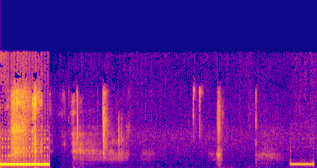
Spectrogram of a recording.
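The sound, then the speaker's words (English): Phone ringtone sounding as a pulsed, steady low tone in two bursts, the first about a second long and a shorter one at the end, separated by near-silence with a few faint clicks. “Oh, whoa, what's this ringtone? It's like Bulgaria.”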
